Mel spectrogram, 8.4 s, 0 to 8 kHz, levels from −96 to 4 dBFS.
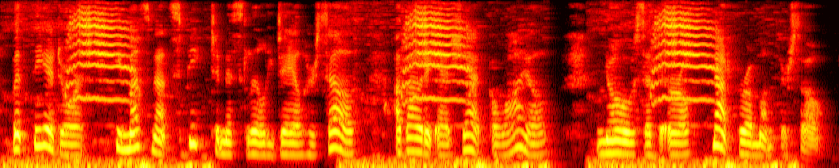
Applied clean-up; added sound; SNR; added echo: classical method log-MMSE.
